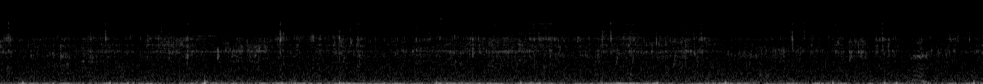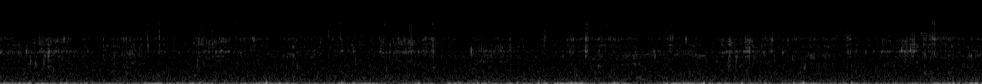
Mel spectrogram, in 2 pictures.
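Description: Kayak paddle strokes through calm water: the blades dip and pull with a rhythmic swish and splash, alternating side to side, with drips between strokes.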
